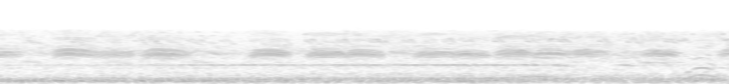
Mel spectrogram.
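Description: A bird calling over and over in short, loud calls, two or three a second, over a steady low rumble.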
